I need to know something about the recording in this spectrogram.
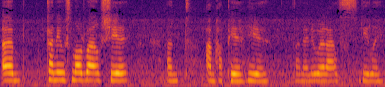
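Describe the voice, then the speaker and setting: A young woman answering an interview in slow, simple sentences. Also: on the high side, completely flat delivery, darkish tone, a little hiss or hum, rough recording. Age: young adult.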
